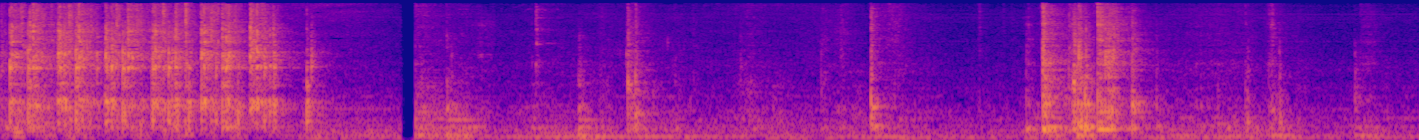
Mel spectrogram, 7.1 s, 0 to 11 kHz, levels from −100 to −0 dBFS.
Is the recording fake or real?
real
